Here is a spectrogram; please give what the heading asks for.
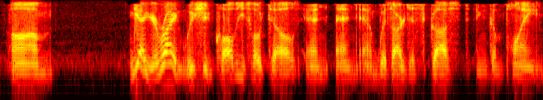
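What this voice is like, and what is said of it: Strained, fading voice. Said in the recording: “I'm losing my voice already. Got me all hyped up.”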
